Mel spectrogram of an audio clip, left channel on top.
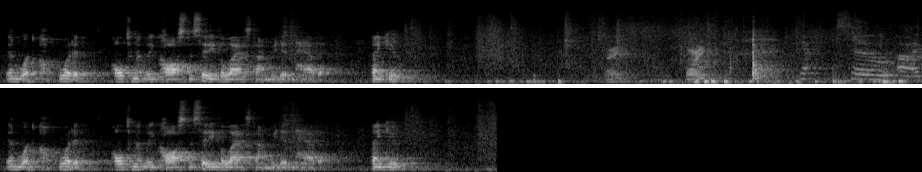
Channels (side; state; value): right; drops out; at 5.0 s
